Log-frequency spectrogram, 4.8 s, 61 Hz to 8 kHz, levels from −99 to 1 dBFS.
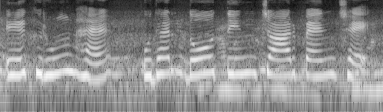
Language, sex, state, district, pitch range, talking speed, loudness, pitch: Hindi, female, Maharashtra, Mumbai Suburban, 295-330 Hz, 125 wpm, -13 LUFS, 315 Hz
